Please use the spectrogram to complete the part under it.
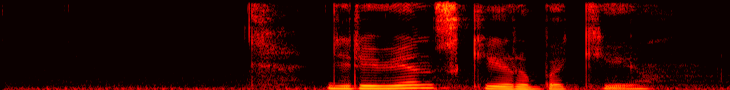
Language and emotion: Russian, sad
